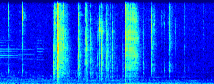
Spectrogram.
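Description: Plastic LEGO bricks clicking as they are handled and pressed onto a small model. The sharpest click comes about a second in, with another around two and a half seconds and lighter ticks between.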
